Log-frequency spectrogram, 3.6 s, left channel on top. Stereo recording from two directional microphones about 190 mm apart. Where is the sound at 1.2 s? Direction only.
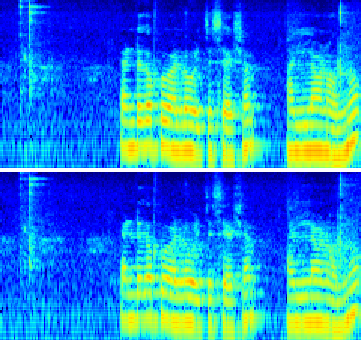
25° left (ahead or behind).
